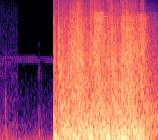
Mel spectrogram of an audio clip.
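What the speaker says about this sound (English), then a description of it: "After mag dumping my revolver into the bear's cranium" In a video game, a revolver fires repeatedly at a bear: after a short quiet stretch, a loud, dense burst of gunfire erupts and keeps going, close and with no talk.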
